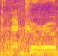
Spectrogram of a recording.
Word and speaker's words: Nakuru: was completely different today we're headed to lake nakuru national park they say right I said it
